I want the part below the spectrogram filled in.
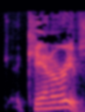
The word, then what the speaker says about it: Keanu Reeves: Keanu Reeves, that's right.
